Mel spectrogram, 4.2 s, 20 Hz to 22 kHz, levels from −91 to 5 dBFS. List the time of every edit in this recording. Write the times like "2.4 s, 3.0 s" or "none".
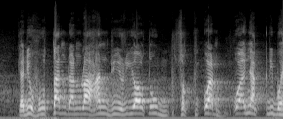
none

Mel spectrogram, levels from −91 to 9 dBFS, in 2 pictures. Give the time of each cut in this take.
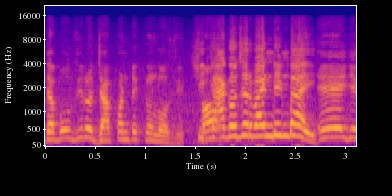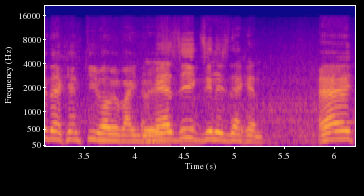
1.4 s

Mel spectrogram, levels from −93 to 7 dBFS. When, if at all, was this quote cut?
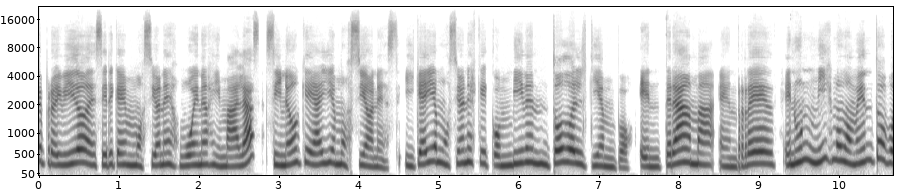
7.4 s, 9.2 s

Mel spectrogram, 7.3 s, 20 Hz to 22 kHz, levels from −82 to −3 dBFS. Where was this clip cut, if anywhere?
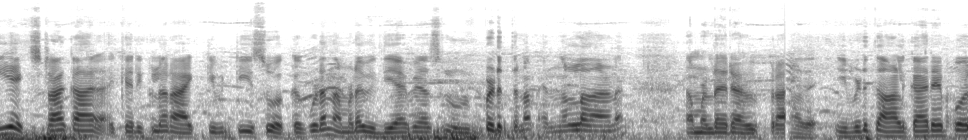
none

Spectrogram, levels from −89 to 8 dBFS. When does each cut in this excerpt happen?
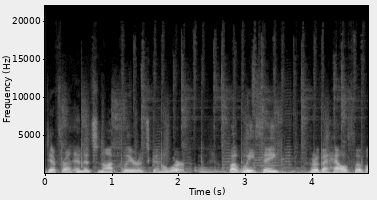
none

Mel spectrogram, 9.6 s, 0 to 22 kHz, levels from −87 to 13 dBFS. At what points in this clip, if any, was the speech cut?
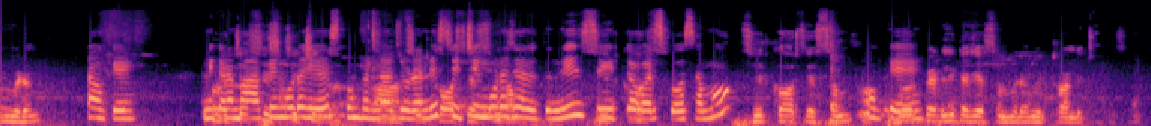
none

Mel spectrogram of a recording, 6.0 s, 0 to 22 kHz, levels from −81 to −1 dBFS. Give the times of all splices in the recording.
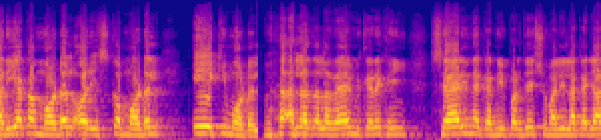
2.6 s

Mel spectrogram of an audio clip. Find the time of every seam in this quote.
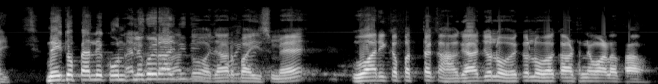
1.9 s

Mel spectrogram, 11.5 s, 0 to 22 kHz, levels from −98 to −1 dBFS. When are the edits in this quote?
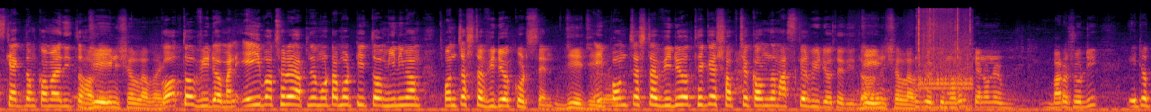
9.2 s

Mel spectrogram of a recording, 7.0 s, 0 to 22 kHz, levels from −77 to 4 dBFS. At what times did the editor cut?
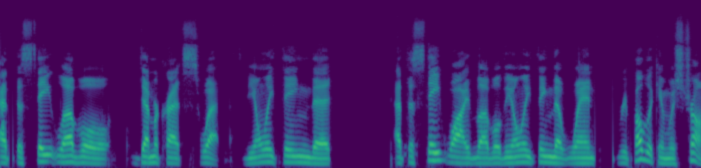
none

